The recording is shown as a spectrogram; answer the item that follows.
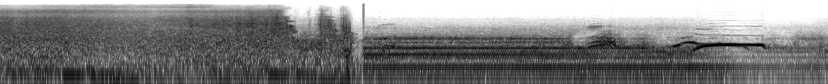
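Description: Waves breaking and rushing in the shallows for the first couple of seconds, then a cut to a towing speedboat's engine running at a steady pitch, with riders shouting over it.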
